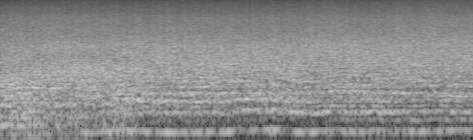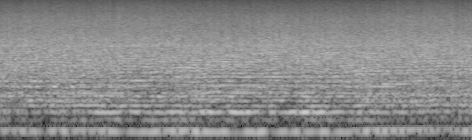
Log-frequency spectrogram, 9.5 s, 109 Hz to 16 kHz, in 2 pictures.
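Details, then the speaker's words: QAV500 quadcopter with Pixhawk on 6S LiPo, untuned, first garage hover in stabilize mode: even loud rushing prop drone with a steady buzzing note, no pulsing or surging; motors holding a stable hover. "so let's go ahead and get in the air we're in stabilized mode"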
